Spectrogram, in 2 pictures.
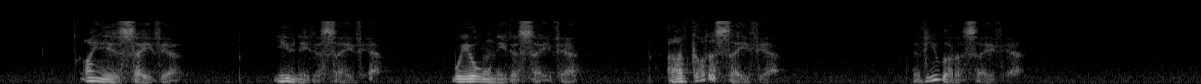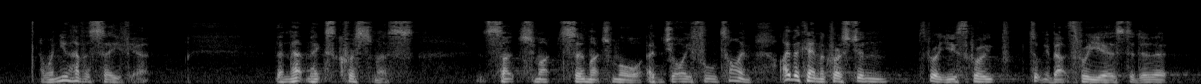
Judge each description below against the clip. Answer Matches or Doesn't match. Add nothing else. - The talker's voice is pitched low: Matches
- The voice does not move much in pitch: Doesn't match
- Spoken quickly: Doesn't match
